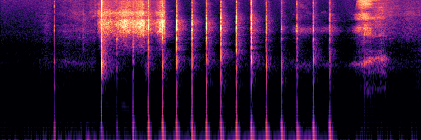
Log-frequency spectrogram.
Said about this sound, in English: Was that a clap or did you drop something? No, that was a clap.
